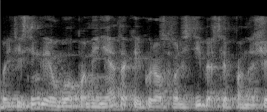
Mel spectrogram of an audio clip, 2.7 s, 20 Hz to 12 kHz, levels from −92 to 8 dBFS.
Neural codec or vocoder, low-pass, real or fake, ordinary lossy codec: none; 7.2 kHz; real; AAC, 32 kbps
